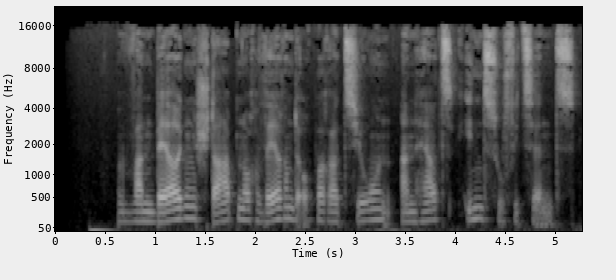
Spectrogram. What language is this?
German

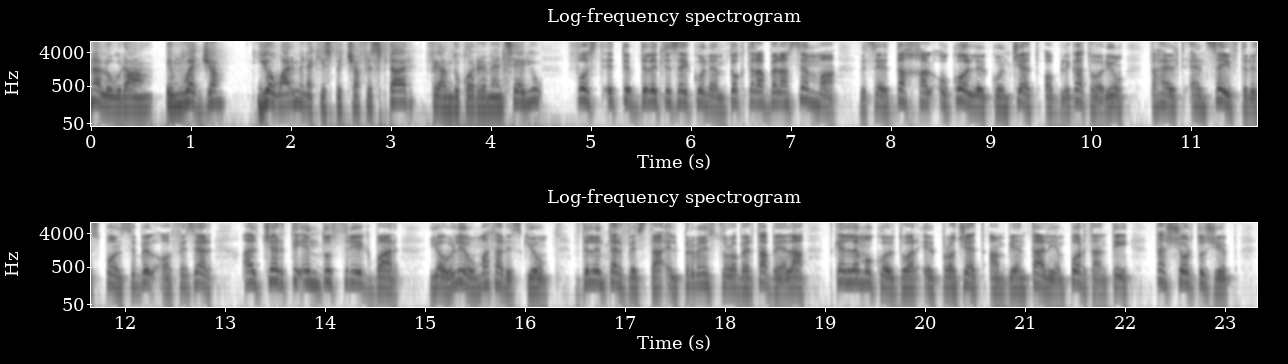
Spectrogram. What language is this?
Arabic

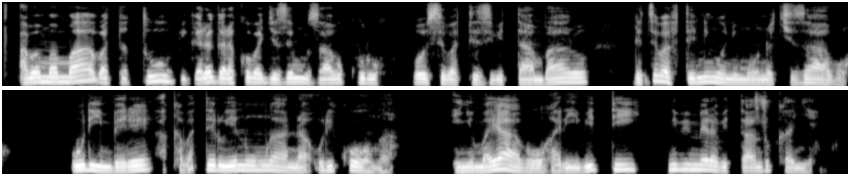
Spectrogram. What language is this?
Kinyarwanda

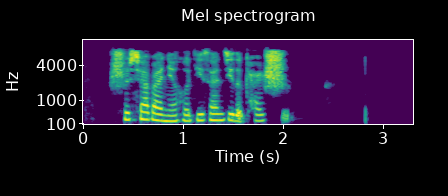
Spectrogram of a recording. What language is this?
Chinese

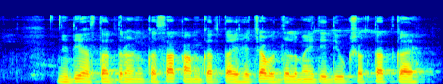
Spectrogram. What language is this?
Marathi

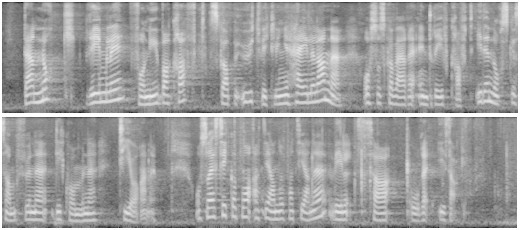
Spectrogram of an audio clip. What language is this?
Norwegian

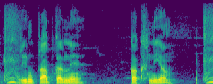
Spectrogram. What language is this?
Maithili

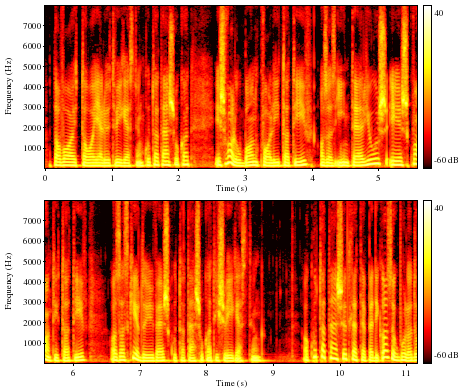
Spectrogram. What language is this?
Hungarian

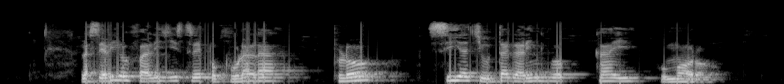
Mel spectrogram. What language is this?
Esperanto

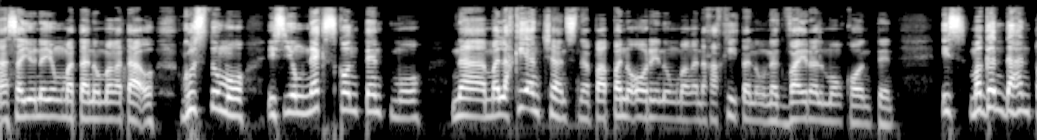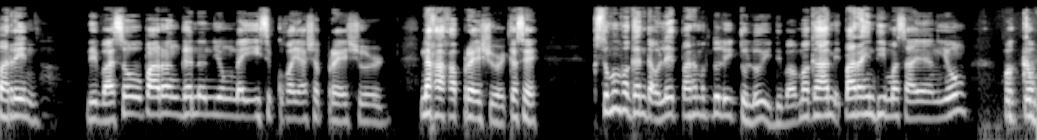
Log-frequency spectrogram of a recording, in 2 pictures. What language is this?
Filipino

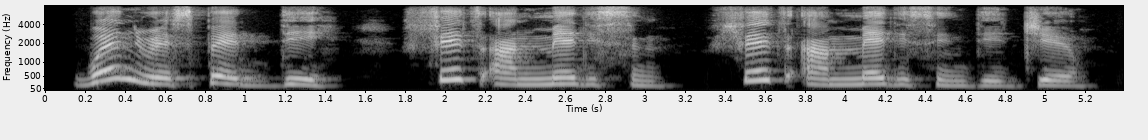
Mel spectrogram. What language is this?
Nigerian Pidgin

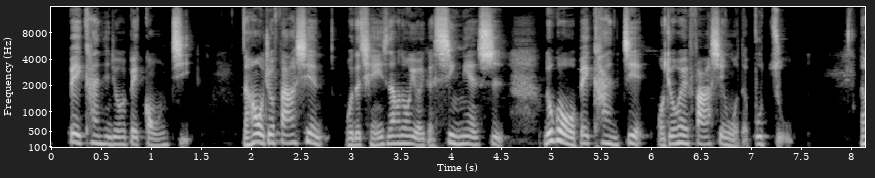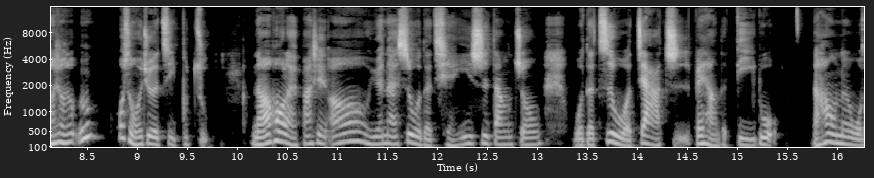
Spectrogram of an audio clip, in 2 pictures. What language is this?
Chinese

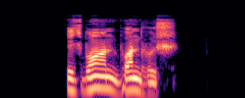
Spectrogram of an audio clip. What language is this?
Gawri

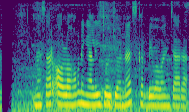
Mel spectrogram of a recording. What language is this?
Sundanese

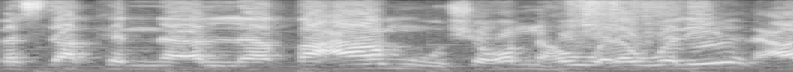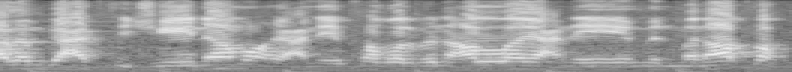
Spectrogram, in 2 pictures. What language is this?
Arabic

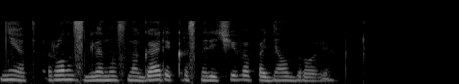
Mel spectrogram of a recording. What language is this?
Russian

